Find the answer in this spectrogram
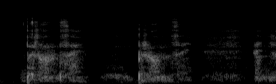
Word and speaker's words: bronce: Then if you want something to be bronze, in Spanish bronze is bronce, bronce, bronce, bronce.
